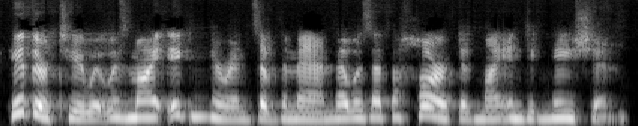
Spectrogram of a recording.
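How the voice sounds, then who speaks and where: A woman playing a grave, worried gentleman lawyer in a Gothic radio play, formal and earnest in manner. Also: mid-range voice, brisk, no echo, dull audio, lightly acted. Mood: grave, indignant.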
